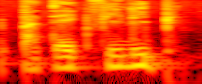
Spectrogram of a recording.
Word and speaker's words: Patek Philippe: Fransızca bir isim geldi. Fransızca değil mi? Patek Philippe. – Patek Philippe. – İsviçre ama telaffuzu. – Tıkır tıkır. Patek Philippe. – Almanca mı? İsviçre'de 3 dil kullanılıyor. Tamam. Bu Patek Philippe de Fransız İsviçre. – Fransız ismi. İşte Fransız ismi.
